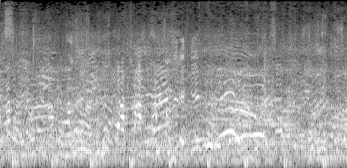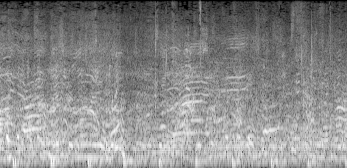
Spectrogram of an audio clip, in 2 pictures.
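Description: A crowd of adults and children chatters all around outdoors.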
